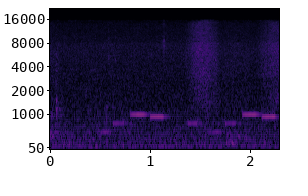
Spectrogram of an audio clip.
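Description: Near silence with faint electronic beeps: short single tones at a few pitches forming a rising four-note phrase, repeated about a second later.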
